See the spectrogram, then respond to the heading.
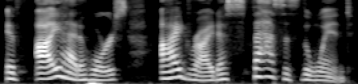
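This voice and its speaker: A woman's voice: lowish voice, expressive, measured pace, sharp tone. A woman voicing an eager, plucky little girl in a children's storybook, exclamatory and enthusiastic. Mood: excited.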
